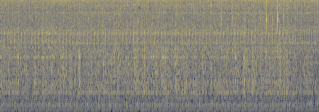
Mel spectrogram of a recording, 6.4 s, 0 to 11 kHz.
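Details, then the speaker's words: 1974 Honda Civic MK1 with a rough-running misfire, power balance test at idle: with this cylinder's spark lead pulled, the idle sags, stumbles and nearly dies. That shows this cylinder works strongly, unlike cylinder 2. "Whoa, whoa, whoa. See that? That is a big difference. That one is working really, really hard and it's working very well."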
